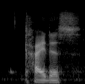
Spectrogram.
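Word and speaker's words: Caedus: Darth Darth Cadis or uh how do you say it, Jared? Kitus.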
